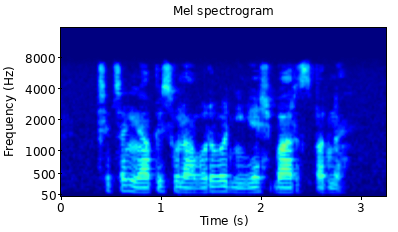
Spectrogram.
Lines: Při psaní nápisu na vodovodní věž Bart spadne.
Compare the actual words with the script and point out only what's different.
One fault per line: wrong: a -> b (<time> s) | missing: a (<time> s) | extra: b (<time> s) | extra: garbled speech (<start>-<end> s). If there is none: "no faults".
no faults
